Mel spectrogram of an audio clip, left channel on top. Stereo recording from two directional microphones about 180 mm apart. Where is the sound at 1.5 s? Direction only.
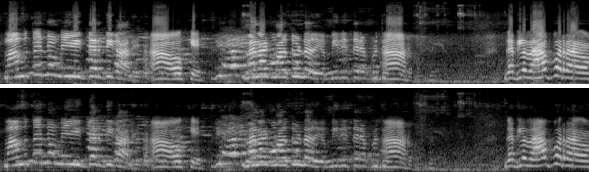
10° right (ahead or behind).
